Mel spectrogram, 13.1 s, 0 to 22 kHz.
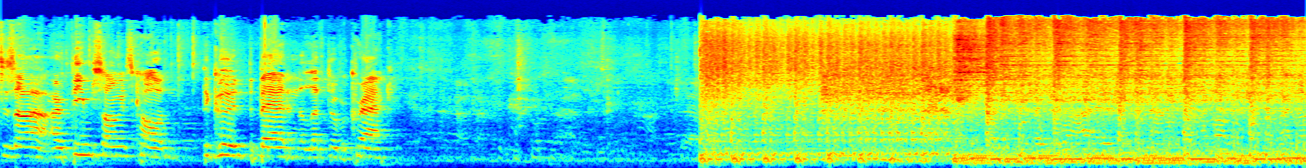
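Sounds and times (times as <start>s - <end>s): drum kit: 7.0s - 13.0s
electric guitars: 9.0s - 13.0s
bass guitar: 9.1s - 13.0s.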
